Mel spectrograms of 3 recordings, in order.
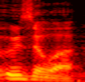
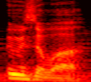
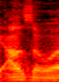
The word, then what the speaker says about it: Uzoa: bit better so yeah my name is uzoa uh that's how you pronounce it uzuwa or you can say azoa i guess if you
